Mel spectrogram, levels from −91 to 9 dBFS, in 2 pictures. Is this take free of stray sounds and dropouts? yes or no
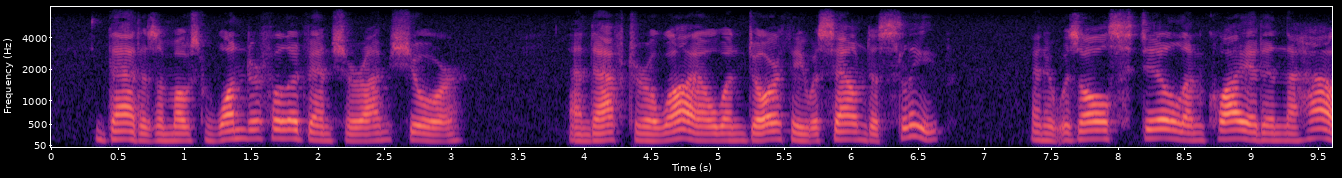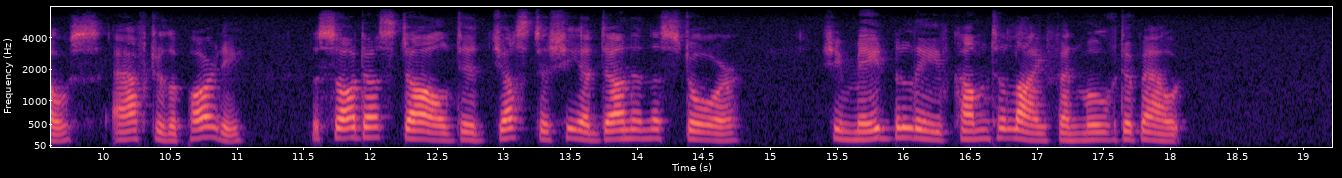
yes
